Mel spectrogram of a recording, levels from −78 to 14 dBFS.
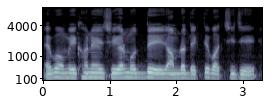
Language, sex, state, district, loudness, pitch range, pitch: Bengali, male, Tripura, West Tripura, -15 LUFS, 120-135 Hz, 130 Hz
